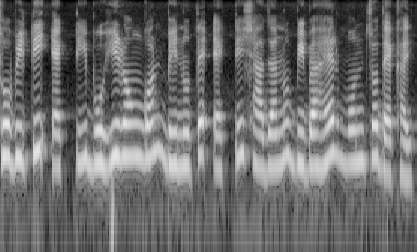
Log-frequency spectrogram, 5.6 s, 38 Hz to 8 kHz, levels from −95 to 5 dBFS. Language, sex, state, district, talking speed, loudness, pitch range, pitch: Bengali, female, Tripura, West Tripura, 95 wpm, -14 LUFS, 235-290 Hz, 255 Hz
